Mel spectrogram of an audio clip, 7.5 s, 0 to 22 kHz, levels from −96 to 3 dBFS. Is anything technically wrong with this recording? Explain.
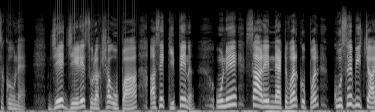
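Yes. From 0 to 3.02 s, a filter restarted on every block forgets its state, leaving a 23.4 Hz buzz that follows the speech level. This fits 2048-sample blocks.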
